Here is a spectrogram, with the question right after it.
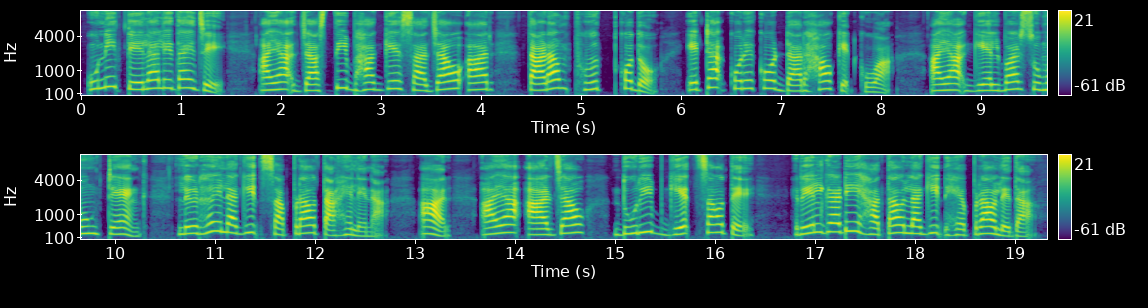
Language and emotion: Santali, neutral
